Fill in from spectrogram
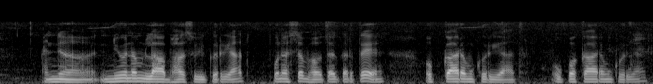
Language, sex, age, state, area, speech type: Sanskrit, male, 18-30, Haryana, rural, spontaneous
